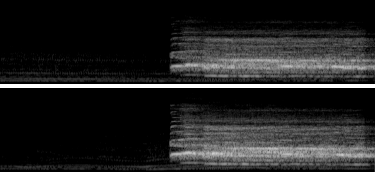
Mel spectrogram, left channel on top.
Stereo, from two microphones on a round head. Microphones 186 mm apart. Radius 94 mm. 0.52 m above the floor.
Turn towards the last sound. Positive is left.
turn(degrees=-15)  # may be behind; listen again after turning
